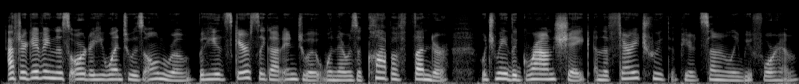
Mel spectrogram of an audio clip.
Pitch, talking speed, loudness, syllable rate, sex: 225 Hz, 280 wpm, -21 LUFS, 7.1 syllables/s, female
